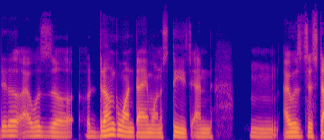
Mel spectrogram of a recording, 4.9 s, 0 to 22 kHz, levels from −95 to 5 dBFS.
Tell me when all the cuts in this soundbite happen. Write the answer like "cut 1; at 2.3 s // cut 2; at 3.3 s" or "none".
none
